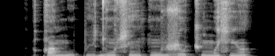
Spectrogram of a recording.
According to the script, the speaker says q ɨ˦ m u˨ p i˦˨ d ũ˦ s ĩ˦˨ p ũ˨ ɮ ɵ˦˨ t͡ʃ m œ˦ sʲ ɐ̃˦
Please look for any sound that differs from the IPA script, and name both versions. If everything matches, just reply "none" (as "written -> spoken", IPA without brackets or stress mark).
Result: œ˦ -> ɵ˦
